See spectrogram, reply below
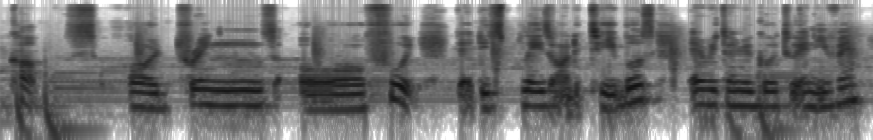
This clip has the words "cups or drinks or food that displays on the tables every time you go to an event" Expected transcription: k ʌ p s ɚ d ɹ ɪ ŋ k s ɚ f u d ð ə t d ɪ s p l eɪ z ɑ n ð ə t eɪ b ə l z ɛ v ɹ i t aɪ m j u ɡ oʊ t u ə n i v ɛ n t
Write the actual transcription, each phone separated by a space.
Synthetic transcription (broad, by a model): k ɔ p s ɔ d ɹ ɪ ŋ s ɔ f u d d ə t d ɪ s p l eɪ s ɑ n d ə t eɪ b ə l s ɛ v ɹ i t aɪ m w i ɡ oʊ t u ə n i v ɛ n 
